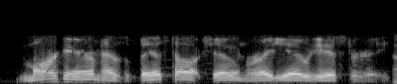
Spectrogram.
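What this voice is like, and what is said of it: Southern accent. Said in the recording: “you've got a very recognizable Southern accent there ... say that in a Southern accent”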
